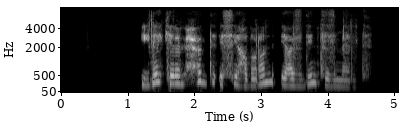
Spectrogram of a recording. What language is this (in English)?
Kabyle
